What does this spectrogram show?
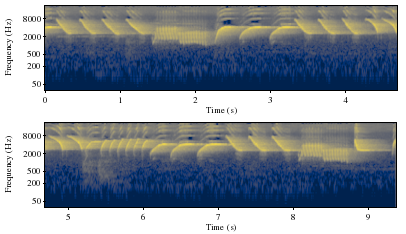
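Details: Canary, described as a constant singer with special melodic turns and rich fill, delivering rapid series of high downward-sweeping whistled syllables, each phrase repeated several times before switching, with broad buzzy rolls and fast chattering trills between.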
